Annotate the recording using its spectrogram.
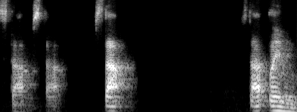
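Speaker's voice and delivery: angry. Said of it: "I'm so angry right now".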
